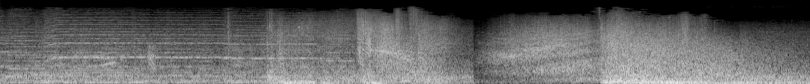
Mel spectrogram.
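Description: Film score music over jet aircraft sound effects, with a rushing swell about three and a half seconds in and a heavy boom about six seconds in, the loudest moment.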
